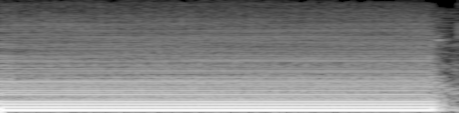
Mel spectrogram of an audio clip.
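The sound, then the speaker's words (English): A car stereo's bass burp in a car audio sound-pressure competition, heard from outside the car: one loud, distorted low tone with heavy harmonics holds steady for about two seconds, then cuts off abruptly. “That's the burp, heard from outside the car.”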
